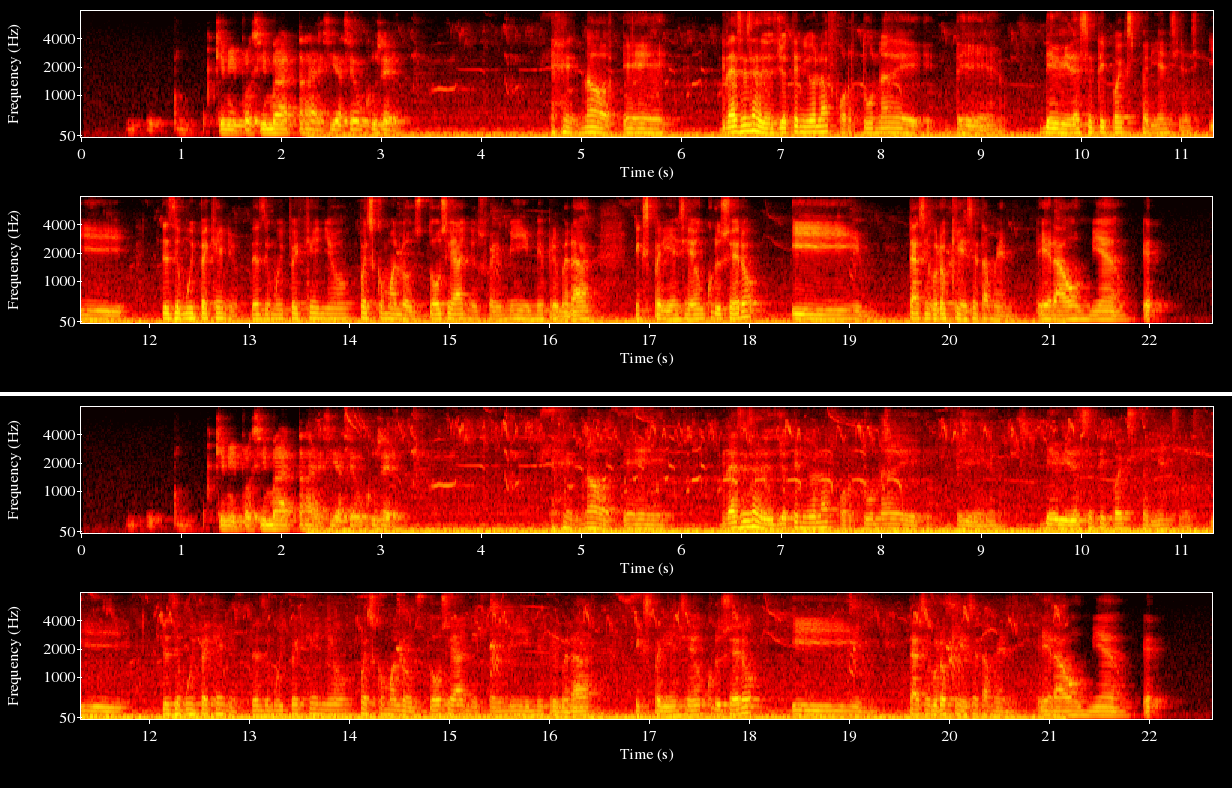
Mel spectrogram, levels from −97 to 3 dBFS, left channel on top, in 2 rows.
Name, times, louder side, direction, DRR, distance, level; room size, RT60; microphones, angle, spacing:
voice 1, 1.3-3.2, left 2 dB, 5° left, 3 dB, 2.0 m, -31 dB
Gull seagull, 2.2-21.2, right 5 dB, 65° right, 0.4 m, -35 dB
voice 2, 4.7-5.9 6.4-9.3 9.6-11.8 12.1-18.1 18.4-19.3 19.6-22.0, left 2 dB, 65° left, 8 dB, 1.0 m, -31 dB
14.0 x 5.1 x 5.5 m, 0.40 s
head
